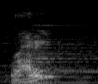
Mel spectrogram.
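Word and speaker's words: Rani: R A N I. Ronnie. So, you are taking our acronym and signing it out phonetically as a word for our name.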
